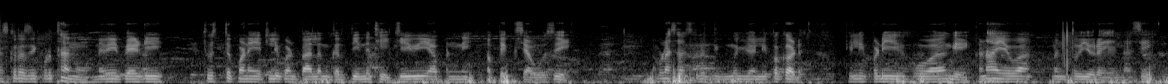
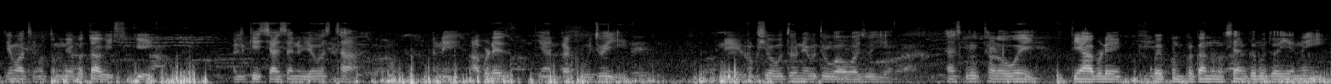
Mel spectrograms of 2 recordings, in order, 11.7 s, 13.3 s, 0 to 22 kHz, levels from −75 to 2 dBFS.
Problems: background sounds at intervals, background conversations at intervals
